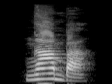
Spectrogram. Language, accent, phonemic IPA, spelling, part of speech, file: Swahili, Kenya, /ˈŋɑ.ᵐbɑ/, ng'amba, noun, Sw-ke-ng'amba.flac
- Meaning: 1. turtle's shell 2. turtle, tortoise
